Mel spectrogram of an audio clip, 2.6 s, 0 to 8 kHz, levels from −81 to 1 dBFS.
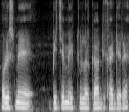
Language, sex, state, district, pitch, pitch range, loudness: Hindi, male, Arunachal Pradesh, Longding, 130 Hz, 125-135 Hz, -15 LUFS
